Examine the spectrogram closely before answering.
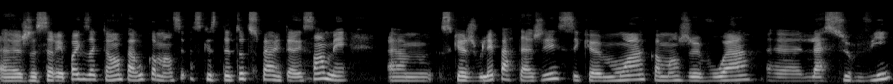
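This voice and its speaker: A woman speaks in a Quebec accent at a moderate pace and a medium pitch, with ordinary pitch variation. The sound is dry and close with no echo, against a quiet background. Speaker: spiritual travel guide. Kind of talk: casual chat. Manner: hesitant, many fillers.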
